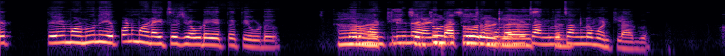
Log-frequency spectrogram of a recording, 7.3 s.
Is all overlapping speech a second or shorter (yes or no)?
no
